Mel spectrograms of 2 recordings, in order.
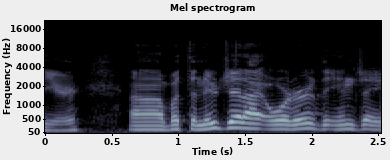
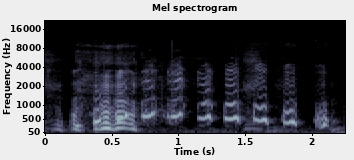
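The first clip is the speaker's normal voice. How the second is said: high laugh. Real, not acted. Laughs at own terrible webcam.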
